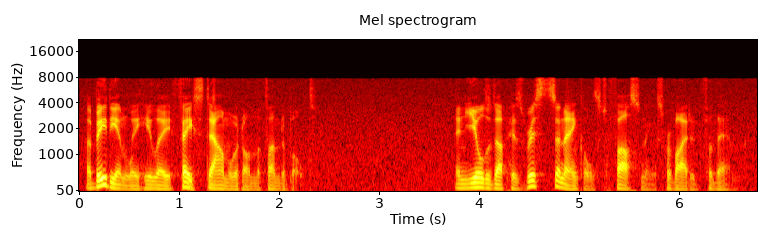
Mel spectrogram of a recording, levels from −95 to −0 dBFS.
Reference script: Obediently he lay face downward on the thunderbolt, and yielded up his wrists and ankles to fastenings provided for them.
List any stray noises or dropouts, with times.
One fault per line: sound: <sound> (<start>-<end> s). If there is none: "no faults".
no faults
